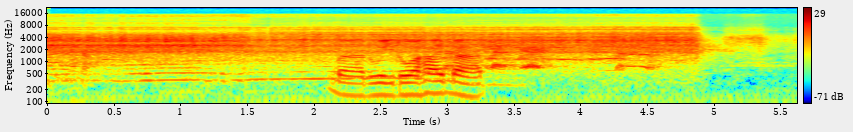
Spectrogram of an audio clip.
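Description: An electric water pump motor hums steadily.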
